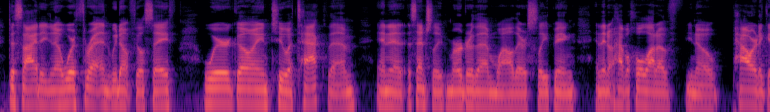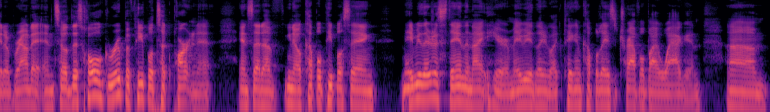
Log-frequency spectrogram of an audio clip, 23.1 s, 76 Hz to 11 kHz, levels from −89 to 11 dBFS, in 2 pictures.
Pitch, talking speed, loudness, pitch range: 100 Hz, 190 wpm, -26 LUFS, 95-110 Hz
